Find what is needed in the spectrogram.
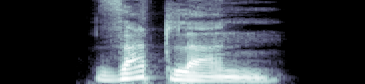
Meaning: dative plural of Sattler
- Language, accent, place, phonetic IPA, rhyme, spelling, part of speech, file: German, Germany, Berlin, [ˈzatlɐn], -atlɐn, Sattlern, noun, De-Sattlern.ogg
